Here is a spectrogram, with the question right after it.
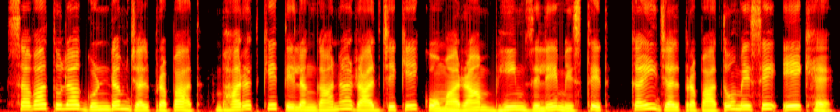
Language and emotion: Hindi, neutral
